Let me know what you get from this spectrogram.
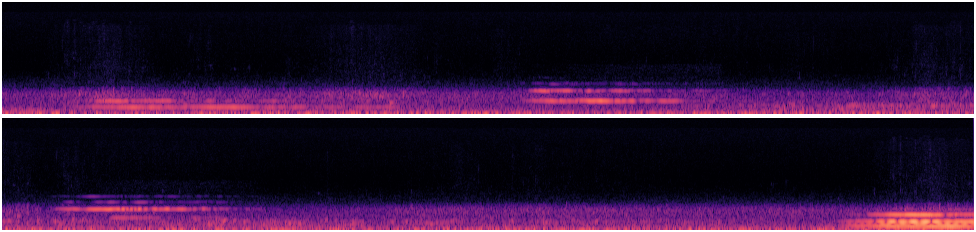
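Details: Whale. Slow, low moans from a whale drift up and down in pitch, each held for a second or two. Higher sustained tones break in now and then over a steady underwater rumble.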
